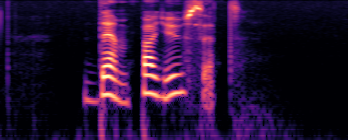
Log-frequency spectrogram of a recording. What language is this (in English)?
Swedish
